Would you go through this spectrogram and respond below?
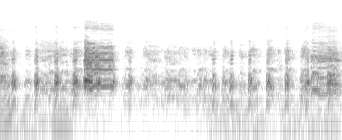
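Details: Fighting cocks: dense, rapid clucking pulses with a louder, harsh, strained burst around the first second, then steady choppy clucks throughout.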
